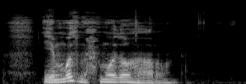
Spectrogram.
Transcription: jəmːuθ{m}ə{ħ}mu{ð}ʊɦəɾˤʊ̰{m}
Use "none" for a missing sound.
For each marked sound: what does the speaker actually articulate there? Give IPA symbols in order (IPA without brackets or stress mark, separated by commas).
m, ħ, ð, n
